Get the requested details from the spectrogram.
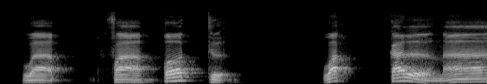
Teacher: dal sukun bacaan qalqalah dibaca memantul ditampakkan pantulannya. · kapnya ada tasdidnya dibaca double ditekan.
